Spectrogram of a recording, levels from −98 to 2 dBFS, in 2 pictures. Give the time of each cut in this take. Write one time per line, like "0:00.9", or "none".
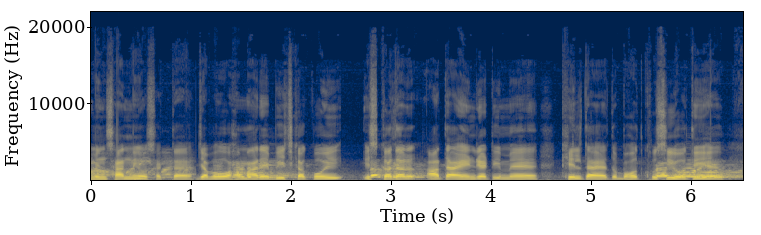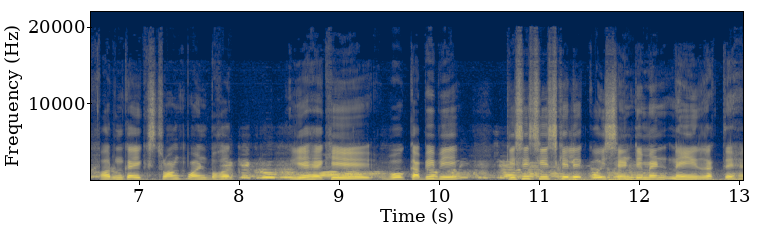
0:01.0
0:06.5

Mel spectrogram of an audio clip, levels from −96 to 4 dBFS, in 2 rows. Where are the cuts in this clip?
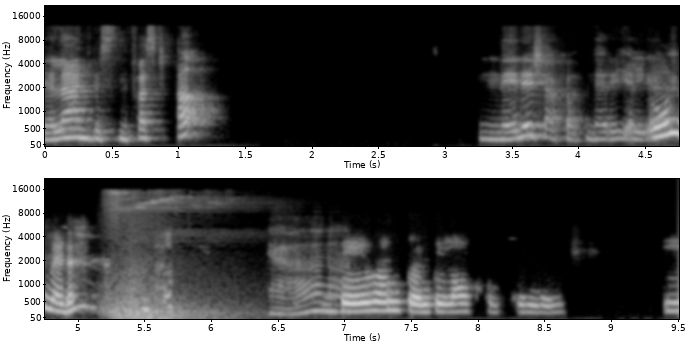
0:05.9

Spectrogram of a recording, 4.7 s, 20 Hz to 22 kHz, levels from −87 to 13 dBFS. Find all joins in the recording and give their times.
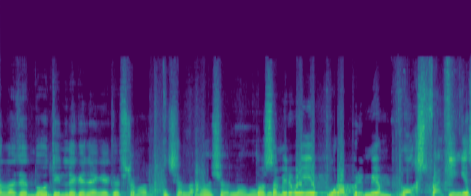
0:01.9

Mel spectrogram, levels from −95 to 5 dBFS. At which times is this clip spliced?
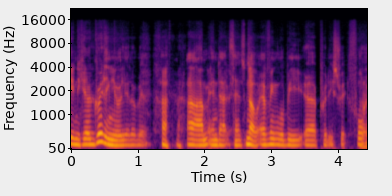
none

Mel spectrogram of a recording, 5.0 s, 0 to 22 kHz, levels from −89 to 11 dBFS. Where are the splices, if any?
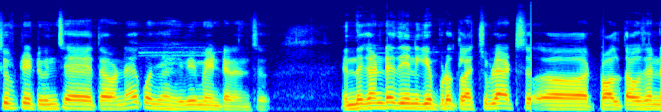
0:04.0

